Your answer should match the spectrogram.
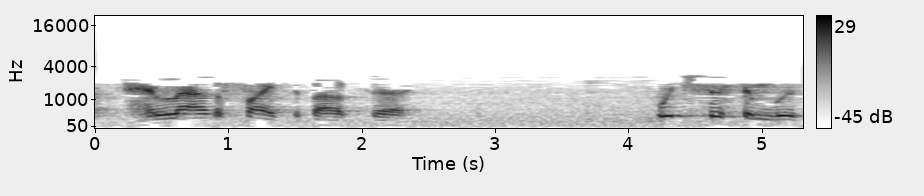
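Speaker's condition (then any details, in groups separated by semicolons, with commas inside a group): Stroke affecting throat muscles; last small stroke affected throat muscles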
